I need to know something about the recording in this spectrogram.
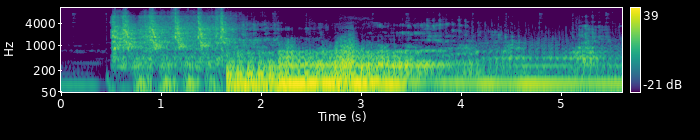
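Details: Italika DM 200 motorcycle engine at fast, high-revving idle with a metallic rattle or knock heard high in the engine top end.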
